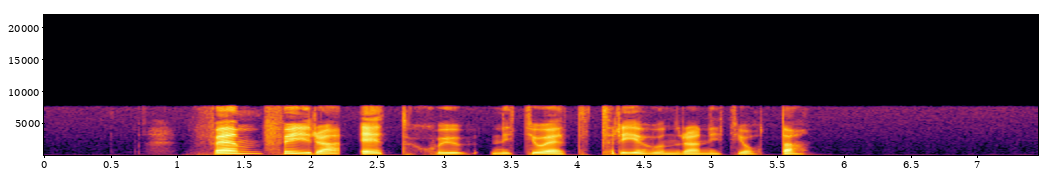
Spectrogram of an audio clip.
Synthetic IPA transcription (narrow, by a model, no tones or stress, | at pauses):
fɛmfyːɾaʔɛt̪ɧʉ̟ːnɪt̪ːɪʊɛt̪ʰːɾeːɦɵnd̪ɾanɪt̪ʰːɪɔt̪ːa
